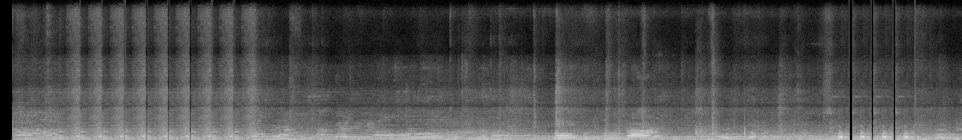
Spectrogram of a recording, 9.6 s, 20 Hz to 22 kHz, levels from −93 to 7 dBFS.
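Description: From 0.80 to 2.55 s, and again from 8.49 to 9.15 s, it's a CD stuck on one turn: a scratch keeps knocking the laser back, looping about 219 ms with a tiny mute at each jump.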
